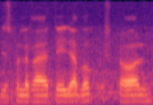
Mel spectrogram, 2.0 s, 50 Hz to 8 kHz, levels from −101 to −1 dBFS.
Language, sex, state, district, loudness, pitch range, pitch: Hindi, male, Bihar, Gopalganj, -26 LUFS, 125-130 Hz, 130 Hz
